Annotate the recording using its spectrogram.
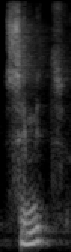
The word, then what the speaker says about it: CIMMYT: C-I-M-M, Griekse I-T, CIMIT uitgesproken,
